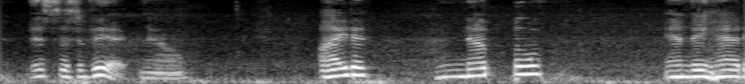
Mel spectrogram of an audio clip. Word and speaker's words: Knuppel: And in 1892, he married, this is Vic now, Ida Knuppel, and they had 8 children. Knuppel, okay. They did pronounce the K on that, okay.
